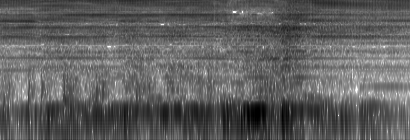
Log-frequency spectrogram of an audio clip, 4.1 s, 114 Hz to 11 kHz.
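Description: Micky Sharpz Iron Nitro Dial coil tattoo machine, tuned as a liner, running with a steady electric buzz, really quiet for a liner. It is cycling at about 140 Hz, a bit fast.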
